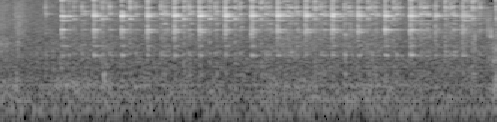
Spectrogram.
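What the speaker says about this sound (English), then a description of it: "I always use a whisk to stir it in." A whisk stirs in a container while soy wax melts are being made, giving a quick steady series of light metallic clinks, about four per second, fairly close and with no talking.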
